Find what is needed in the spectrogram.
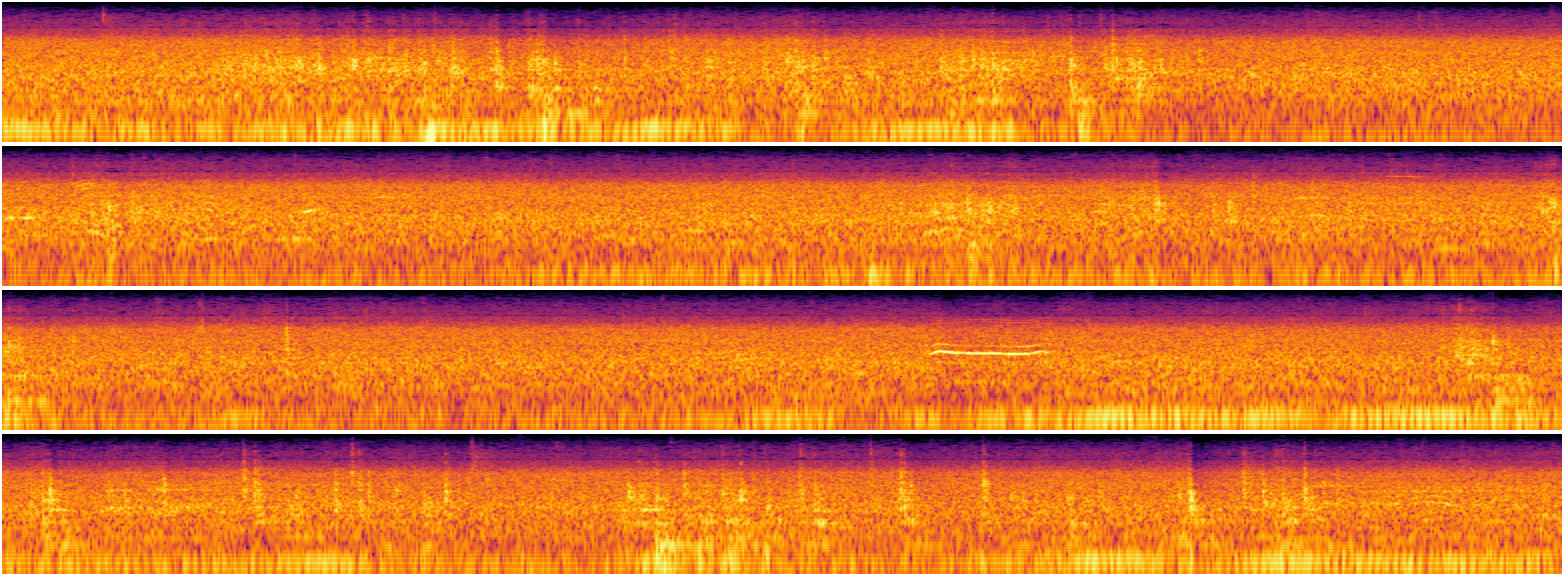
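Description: Diesel engines of a dump truck and a small bulldozer running at low revs, their hum swelling at times, under a steady hiss, with scattered small knocks.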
